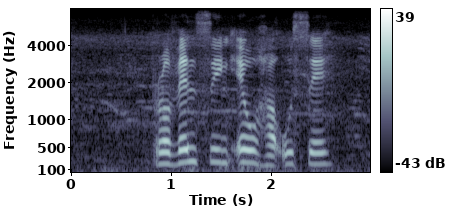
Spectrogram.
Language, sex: Southern Sotho, female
